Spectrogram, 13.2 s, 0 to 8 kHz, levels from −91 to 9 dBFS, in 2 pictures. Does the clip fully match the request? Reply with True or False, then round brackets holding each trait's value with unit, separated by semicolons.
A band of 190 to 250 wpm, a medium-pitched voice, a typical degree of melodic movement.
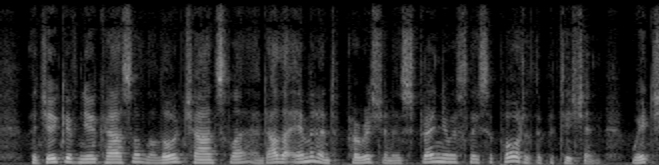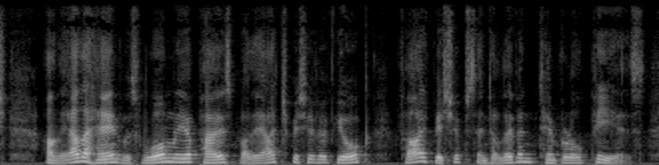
False (155 wpm; 150 Hz; 4.5 semitones)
